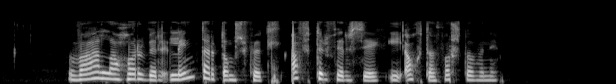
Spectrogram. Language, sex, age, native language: Icelandic, female, 20-29, Icelandic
